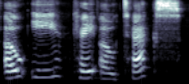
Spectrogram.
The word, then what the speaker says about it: OEKO-TEX: by OEKO-TEX OE O E I can't even pronounce the word. It's OEKO-TEX.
